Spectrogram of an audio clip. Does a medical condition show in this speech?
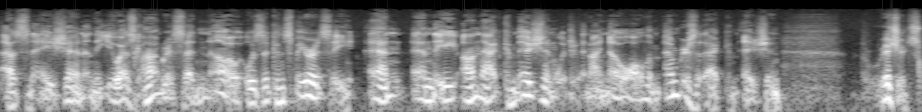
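Yes: spasmodic dysphonia; about 27 years since onset.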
